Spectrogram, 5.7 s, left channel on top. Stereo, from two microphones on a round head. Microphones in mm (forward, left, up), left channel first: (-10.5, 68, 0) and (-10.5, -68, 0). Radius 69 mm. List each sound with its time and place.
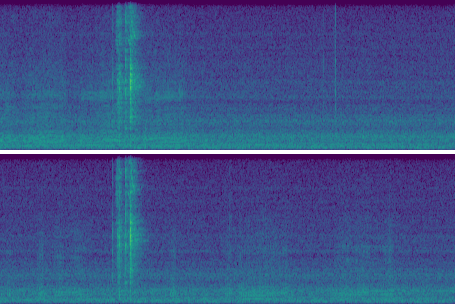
1.4 s a camera shutter: 15° right (ahead or behind), 0.6 m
